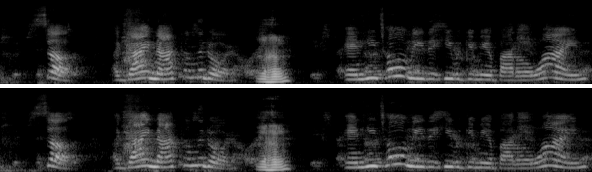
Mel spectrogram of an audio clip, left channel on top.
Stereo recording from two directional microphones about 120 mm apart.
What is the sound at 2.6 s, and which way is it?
A woman's voice, 35° left (ahead or behind).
